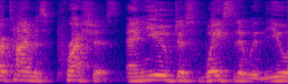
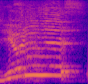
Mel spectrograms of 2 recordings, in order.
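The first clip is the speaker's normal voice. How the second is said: accusing; 4 dB louder, slower than usual. Acted. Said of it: "And they turn to you".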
